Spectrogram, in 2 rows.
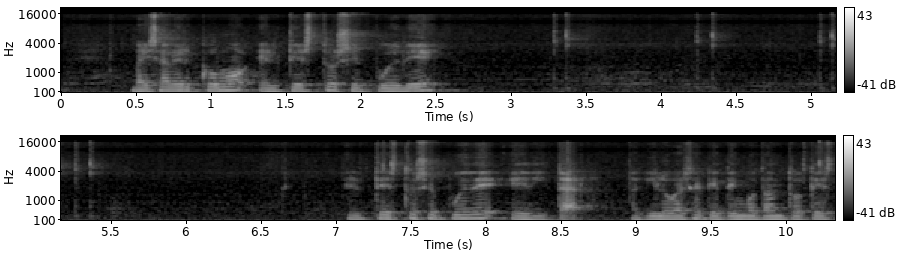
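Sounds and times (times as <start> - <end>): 
steady hiss: 0.0 - 10.3
speech: 0.5 - 2.6, 7.1 - 10.3
faint keystrokes on a computer keyboard: 4.2 - 5.5.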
